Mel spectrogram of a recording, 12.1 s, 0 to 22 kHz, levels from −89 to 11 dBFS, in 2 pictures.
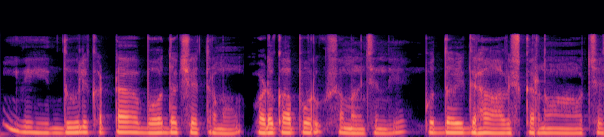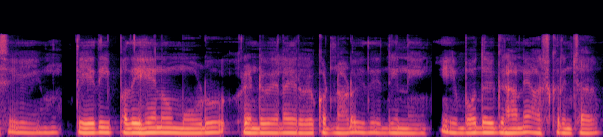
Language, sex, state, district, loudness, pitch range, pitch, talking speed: Telugu, male, Telangana, Karimnagar, -16 LUFS, 130-145 Hz, 135 Hz, 120 wpm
